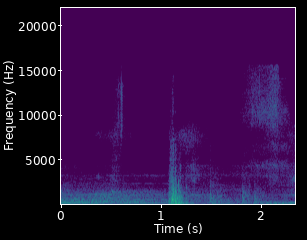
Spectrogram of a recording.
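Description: A heavy wooden door opens with a dull thud.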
